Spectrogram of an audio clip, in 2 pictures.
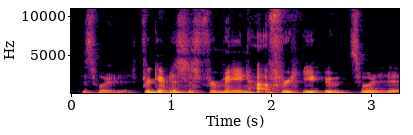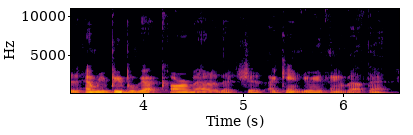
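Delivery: normal talking voice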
